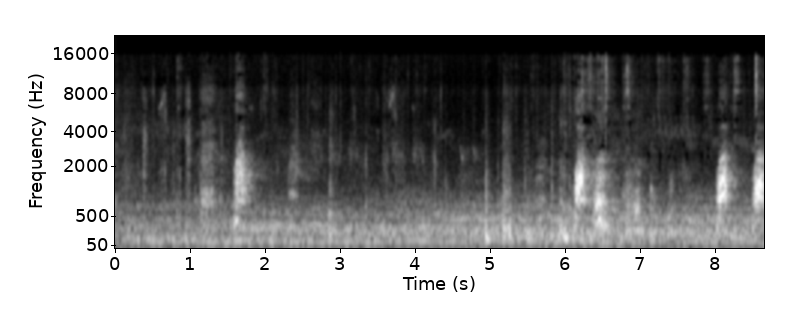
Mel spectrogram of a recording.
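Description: Dogs barking in short, sharp barks: one about a second and a half in, then a run of several from about six seconds to the end. The later barks are alert barking at a squirrel beyond the fence.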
